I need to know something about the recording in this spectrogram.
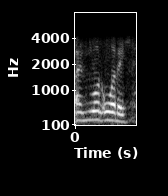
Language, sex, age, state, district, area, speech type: Kashmiri, male, 30-45, Jammu and Kashmir, Srinagar, urban, conversation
